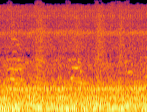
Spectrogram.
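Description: Steady low hum of the electric blower fans that keep the inflatable bounce houses up, with faint children's voices in the background.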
